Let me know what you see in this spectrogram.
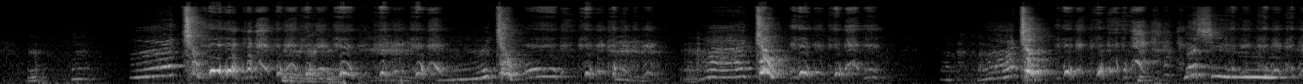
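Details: Person sneezing, possibly faked to get a blessing: four sharp, explosive bursts a few seconds apart, each followed by laughter and "bless you"; repeated sneezes.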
